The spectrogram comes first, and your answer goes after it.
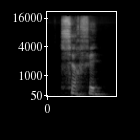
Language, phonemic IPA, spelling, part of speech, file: French, /sœʁ.fe/, surfer, verb, LL-Q150 (fra)-surfer.wav
- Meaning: 1. to surf (on a wave) 2. to surf (to browse the internet)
